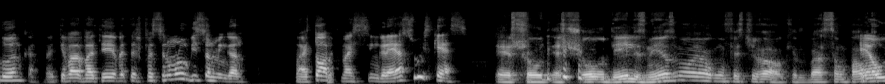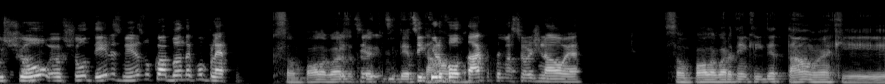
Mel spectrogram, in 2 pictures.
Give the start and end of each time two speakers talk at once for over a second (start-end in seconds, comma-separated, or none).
12.2-13.7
